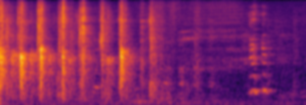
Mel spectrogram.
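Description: A person clapping their hands, about eight claps at roughly four a second, fading out after two seconds.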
